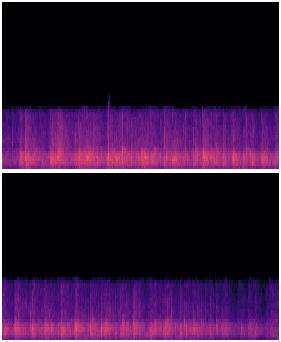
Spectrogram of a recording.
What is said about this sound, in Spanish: Aplausos de nuevo, lógicamente, para Florentino Fernández, después de todo este discurso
